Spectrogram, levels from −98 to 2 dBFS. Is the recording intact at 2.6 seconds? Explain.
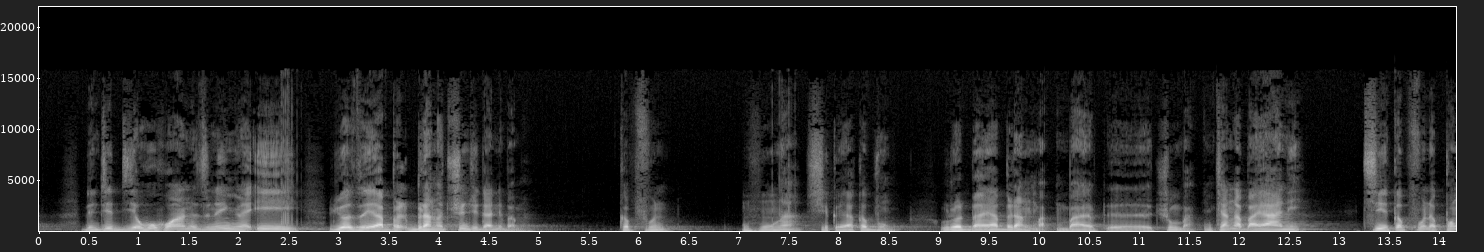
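No, 2.6 seconds falls inside a burst of processor overload crackle running from about 2.42 to 2.70 s. The processor keeps missing its deadlines on very short buffers, under a millisecond each, and each miss drops in a hard-edged gap of silence. Strung together, they tear through the speech as gritty crackle.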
